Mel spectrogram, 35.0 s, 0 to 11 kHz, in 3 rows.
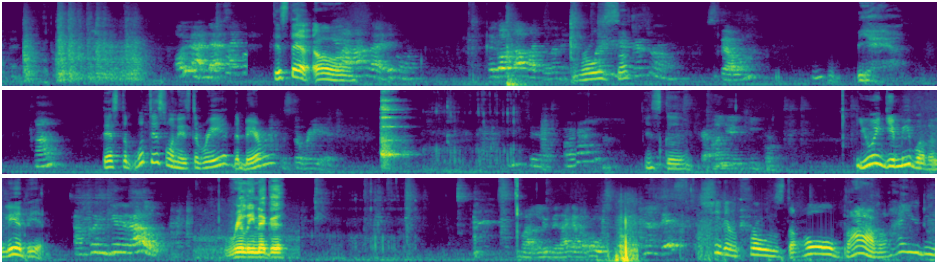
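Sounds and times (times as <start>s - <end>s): person slurping a drink: 16.8s - 18.2s, 25.8s - 28.8s
quiet sipping: 16.8s - 18.3s, 25.7s - 29.8s.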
